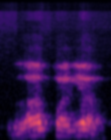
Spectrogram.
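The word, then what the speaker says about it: לפני: on all board so the word for before in the hebrew is pronounced la panya all right when we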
